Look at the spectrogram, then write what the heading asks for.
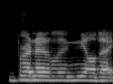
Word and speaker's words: Nilda: it correctly for me Nilda you know I have always struggled to roll my R's in Spanish so you say your name much more beautifully than I do thanks to your patience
